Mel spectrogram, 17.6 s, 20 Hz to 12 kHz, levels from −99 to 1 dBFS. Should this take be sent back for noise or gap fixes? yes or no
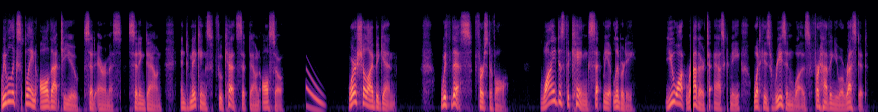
yes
